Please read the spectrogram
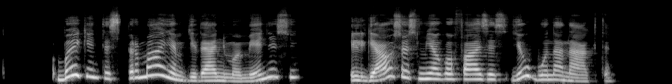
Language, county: Lithuanian, Kaunas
